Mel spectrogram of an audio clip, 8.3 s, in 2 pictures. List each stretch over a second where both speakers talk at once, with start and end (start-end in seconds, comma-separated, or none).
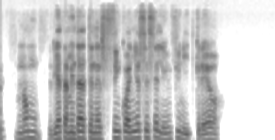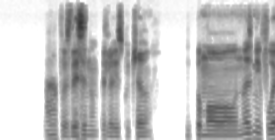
none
